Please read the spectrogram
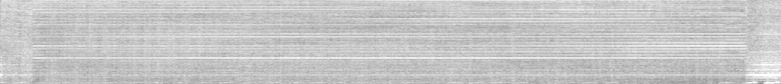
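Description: Welding arc running a bead along an aluminum box's outside corner seam, a steady hiss that holds unbroken.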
